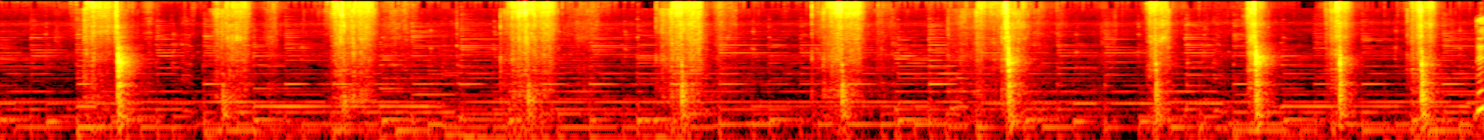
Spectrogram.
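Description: A knife chops a red onion on a board in even, sharp strokes, about one every second or so, crisp and close with a soft rocking rhythm and no speech.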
